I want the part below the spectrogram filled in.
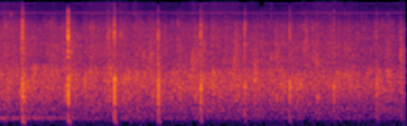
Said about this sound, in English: Let's give the students another round of applause.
